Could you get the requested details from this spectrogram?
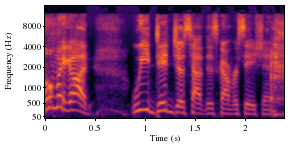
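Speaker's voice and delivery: normal talking voice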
